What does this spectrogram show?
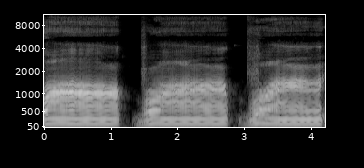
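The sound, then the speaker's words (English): Three loud, blaring klaxon alarm blasts, each about a second long with a quick rising swell at the start, repeating in a steady rhythm with brief gaps between them. No voices. The alarm of intruders is being sounded by Xardorok. “sounds like claxons basically going off, like alarms have been sounded.”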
